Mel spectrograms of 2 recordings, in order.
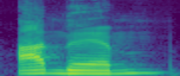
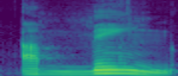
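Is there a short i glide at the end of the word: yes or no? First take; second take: no; yes. First: The word ends without an i glide sound. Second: The word ends with a short i glide sound. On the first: The speaker calls it wrong. "Não, não dá para falar desse jeito" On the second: The speaker calls it right. "Olha o som do i escondido"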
